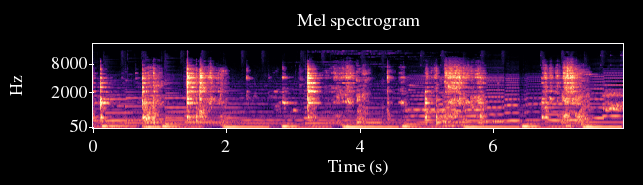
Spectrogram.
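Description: Chicken being stirred with salt, turmeric and spices in a metal pan, giving repeated scraping clinks of a spoon against the pan in an uneven rhythm over a steady low hum, close and moderately loud.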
